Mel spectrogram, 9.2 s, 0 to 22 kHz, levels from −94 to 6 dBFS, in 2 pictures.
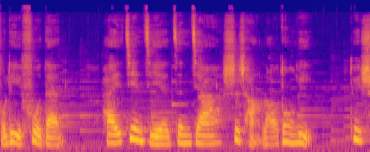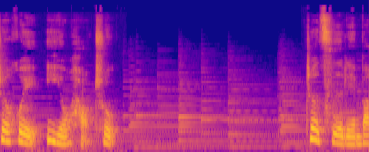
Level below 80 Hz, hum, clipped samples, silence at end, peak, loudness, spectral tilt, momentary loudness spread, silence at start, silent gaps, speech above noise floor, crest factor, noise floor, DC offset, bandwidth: -54 dBFS; none; under 0.1%; 0 s; -2 dBFS; -16 LUFS; -5 dB/octave; 16 LU; 0 s; none; 28 dB; 16 dB; -43 dBFS; under 0.1%; 19 kHz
